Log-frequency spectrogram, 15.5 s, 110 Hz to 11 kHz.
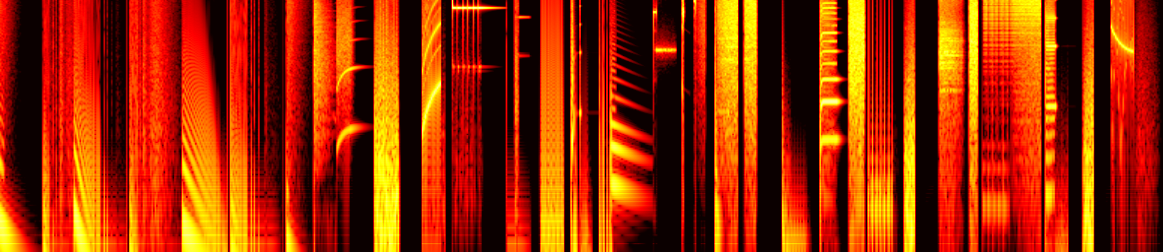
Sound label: Star-Instruments Synare PS-1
